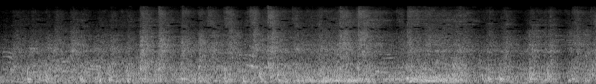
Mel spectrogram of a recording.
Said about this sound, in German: Ich fahre mit der S-Bahn nach Süden Richtung Hotel.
